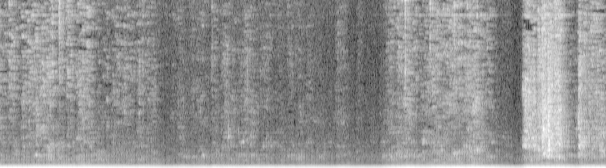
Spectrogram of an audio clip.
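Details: Indoor hum with scattered light clinks like glass or cutlery and a short burst of handling noise near the end; no animal calls.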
